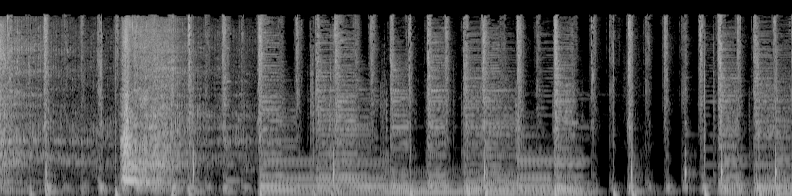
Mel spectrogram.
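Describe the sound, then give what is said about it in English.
A single loud tiger roar bursts out near the start and lasts about a second, then gives way to bouncy music with steady percussive beats. “Look! I know! Let's see the tiger.”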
